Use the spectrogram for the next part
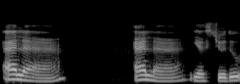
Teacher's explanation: It's a lighter L sound, and it changes the meaning.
